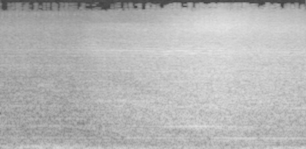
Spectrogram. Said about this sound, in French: Là, il y a vraiment un défilé incessant de voitures qui arrivent d'Ukraine.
